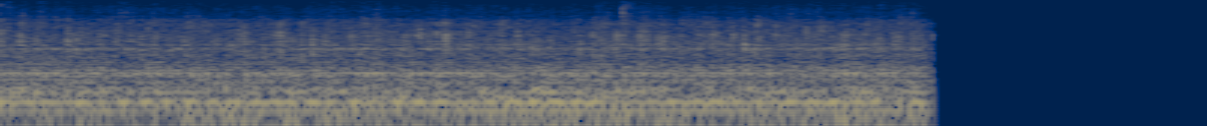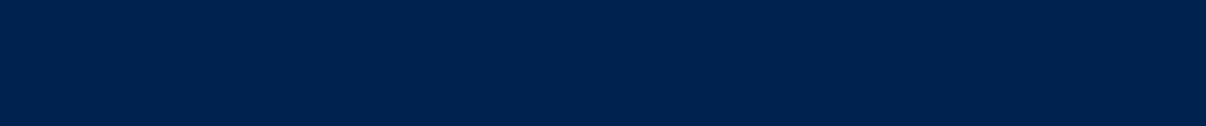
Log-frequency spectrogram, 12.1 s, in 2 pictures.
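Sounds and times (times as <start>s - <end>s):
water bubbling in pot: 0.0s - 4.7s.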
